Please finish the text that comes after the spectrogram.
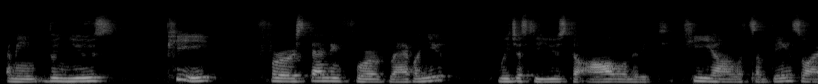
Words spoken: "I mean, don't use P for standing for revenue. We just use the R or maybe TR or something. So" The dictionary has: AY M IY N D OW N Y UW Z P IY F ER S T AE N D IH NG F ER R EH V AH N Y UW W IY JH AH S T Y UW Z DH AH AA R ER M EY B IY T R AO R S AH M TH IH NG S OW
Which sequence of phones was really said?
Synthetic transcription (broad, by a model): AY M IY N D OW N Y UW Z P IY F ER S T AE N D IH NG F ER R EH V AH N Y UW W IY JH AH S T Y UW Z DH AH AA L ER M EY B IY T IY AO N S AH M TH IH NG S OW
